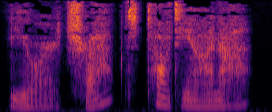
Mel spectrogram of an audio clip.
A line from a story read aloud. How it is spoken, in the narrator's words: She giggled and whispered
